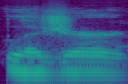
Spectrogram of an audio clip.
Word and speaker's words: Lejeune: Now they're the Lejeune family complained that we've been saying it wrong all these years. It's now Lejeune.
